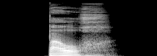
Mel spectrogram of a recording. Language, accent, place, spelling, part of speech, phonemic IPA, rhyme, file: German, Germany, Berlin, Bauch, noun / proper noun, /baʊ̯x/, -aʊ̯x, De-Bauch2.ogg
- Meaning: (noun) abdomen, belly; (proper noun) a surname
